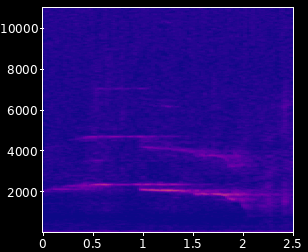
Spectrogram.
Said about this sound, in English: That's the elk.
